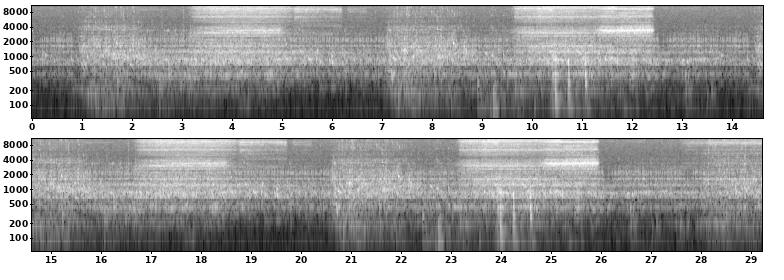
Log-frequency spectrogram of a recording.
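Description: Scuba diver breathing through a regulator underwater: a hiss on each in-breath and a rushing, gurgling stream of exhaled bubbles. About four breaths come one every six to seven seconds.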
